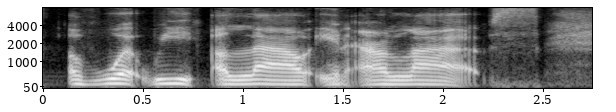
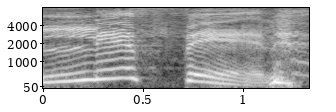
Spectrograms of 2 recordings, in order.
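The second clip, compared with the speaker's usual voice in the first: higher, drawn-out mama Listen; mama's listen; 6 semitones higher than usual. Retold or imitated. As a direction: stretch the word Listen like a mother warning. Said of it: "like your mama said".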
